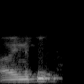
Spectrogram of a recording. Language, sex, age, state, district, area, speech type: Manipuri, male, 30-45, Manipur, Kangpokpi, urban, conversation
